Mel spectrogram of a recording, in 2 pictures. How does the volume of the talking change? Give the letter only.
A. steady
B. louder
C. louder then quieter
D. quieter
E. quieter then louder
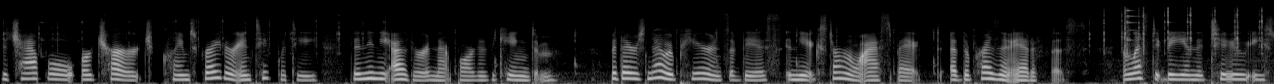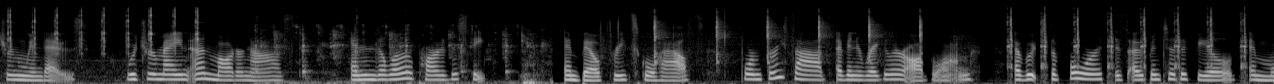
A.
